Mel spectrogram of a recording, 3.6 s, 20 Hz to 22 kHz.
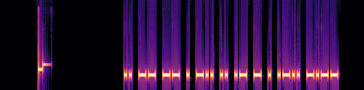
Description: Morse code, heard as a keyed tone, about 53 wpm, 700 Hz. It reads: IMMEDIATELY
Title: Sentences from Top 1100 Words - New Word Drill Alt - 50wpm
